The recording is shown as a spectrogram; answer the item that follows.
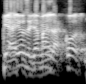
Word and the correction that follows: Lacoste: ¿Cómo se dice? la La Se dice Lacoste, obvio.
